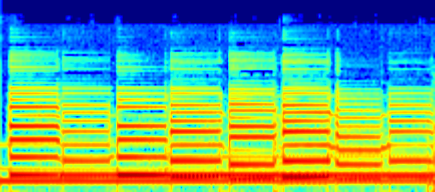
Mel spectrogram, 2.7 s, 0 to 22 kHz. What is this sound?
shorter guitar loop with a string droning while the others are rhythmically plucked. the most excited sound out of the burzGuit loops.
ryan played his electric guitar directly into my tascam us-122 usb soundcard. no amp, no mic, no processing.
